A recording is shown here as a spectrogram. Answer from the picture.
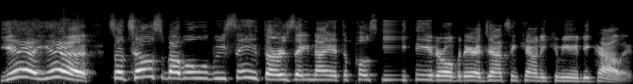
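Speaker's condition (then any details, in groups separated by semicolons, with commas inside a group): No condition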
